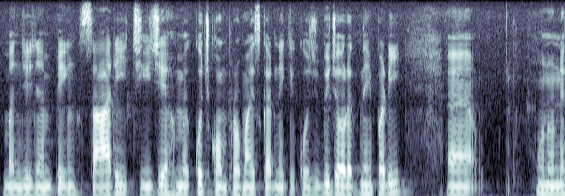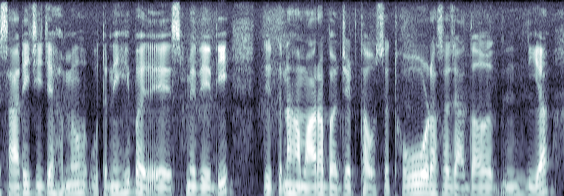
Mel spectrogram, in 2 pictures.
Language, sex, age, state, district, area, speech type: Hindi, male, 30-45, Madhya Pradesh, Betul, rural, spontaneous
